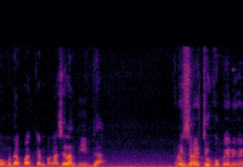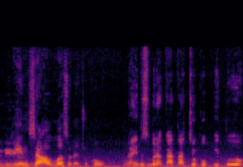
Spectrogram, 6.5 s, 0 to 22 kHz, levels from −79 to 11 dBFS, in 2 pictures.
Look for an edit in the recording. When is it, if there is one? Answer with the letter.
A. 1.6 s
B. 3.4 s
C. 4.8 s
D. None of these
C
